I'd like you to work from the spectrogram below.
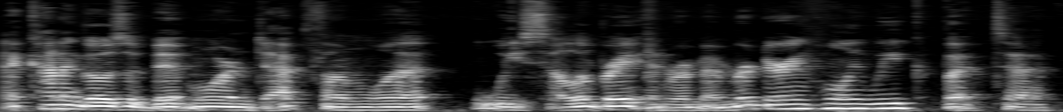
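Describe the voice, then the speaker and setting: A man's voice: fairly low pitch, a little fast. A man speaking as a youth pastor, giving an informal sermon in an earnest, conversational way and repeating phrases for emphasis.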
